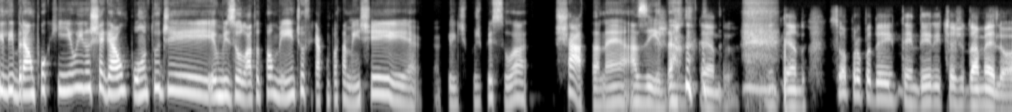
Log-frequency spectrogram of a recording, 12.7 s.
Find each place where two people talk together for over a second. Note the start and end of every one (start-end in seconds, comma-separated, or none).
none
